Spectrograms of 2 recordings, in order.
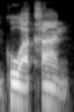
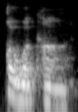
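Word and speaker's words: g̲uwakaan: Or Kuakan akjiwu. Okay, everybody repeat. Kuakan. Kuakan. Kuakan. Kuakan. Kuakan. Everybody want to spell it?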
